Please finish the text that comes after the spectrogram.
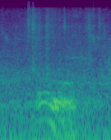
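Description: Pigeons in a loft give a soft, low cooing call in the middle of a quiet stretch, with faint background hum and no voices.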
